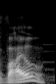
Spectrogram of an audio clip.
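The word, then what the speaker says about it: Weil: criminal dr wheel dr vile i'm not sure if it's supposed to be a german pronunciation the former utopia is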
